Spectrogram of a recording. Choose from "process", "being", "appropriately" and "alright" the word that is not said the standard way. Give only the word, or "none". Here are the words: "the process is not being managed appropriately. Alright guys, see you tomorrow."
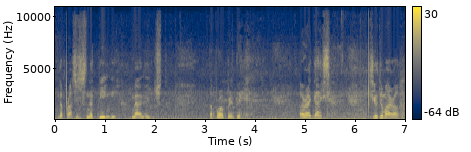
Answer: none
